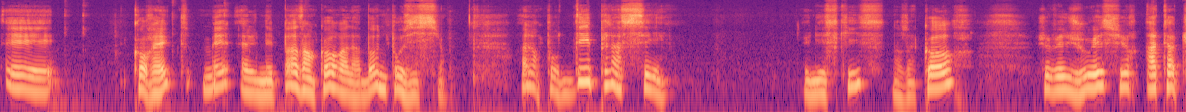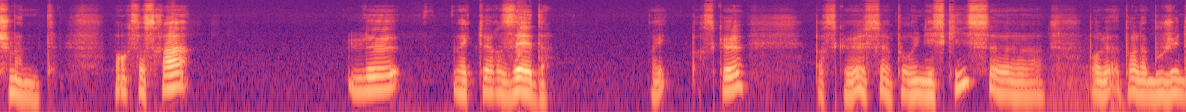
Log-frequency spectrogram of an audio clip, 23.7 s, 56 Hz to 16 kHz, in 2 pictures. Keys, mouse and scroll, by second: 0.6 click, 1.7-2.4 right drag.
